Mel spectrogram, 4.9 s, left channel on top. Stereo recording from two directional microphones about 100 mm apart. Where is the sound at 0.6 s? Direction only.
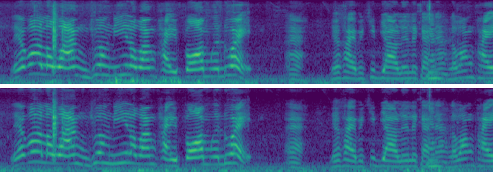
30° right (ahead or behind).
